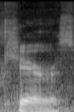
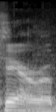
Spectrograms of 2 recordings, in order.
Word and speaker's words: Caerus: The Harris Foundation. The Harris Foundation. These are the 6 areas. Not Cara, but Harris. Harris. Okay. It's spelled kind of weird.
